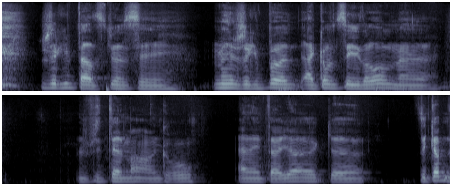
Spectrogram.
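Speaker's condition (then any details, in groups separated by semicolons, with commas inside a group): Cerebral palsy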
